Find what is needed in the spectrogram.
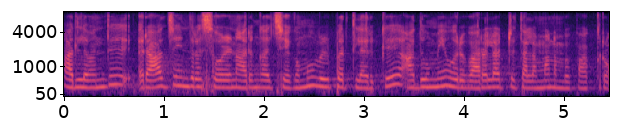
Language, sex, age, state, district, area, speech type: Tamil, female, 18-30, Tamil Nadu, Viluppuram, urban, spontaneous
